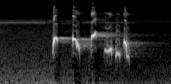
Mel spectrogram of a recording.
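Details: Nok dok taeng, a Thai decoy-style singing bird, giving a short phrase of about six sharp, bright whistled notes that step down in pitch, delivered in under a second against quiet background.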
